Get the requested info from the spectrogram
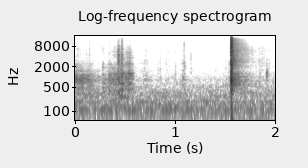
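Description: A calculator cradle snapping into place on top of a Vernier LabPro interface: one sharp click about a second and a half in.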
